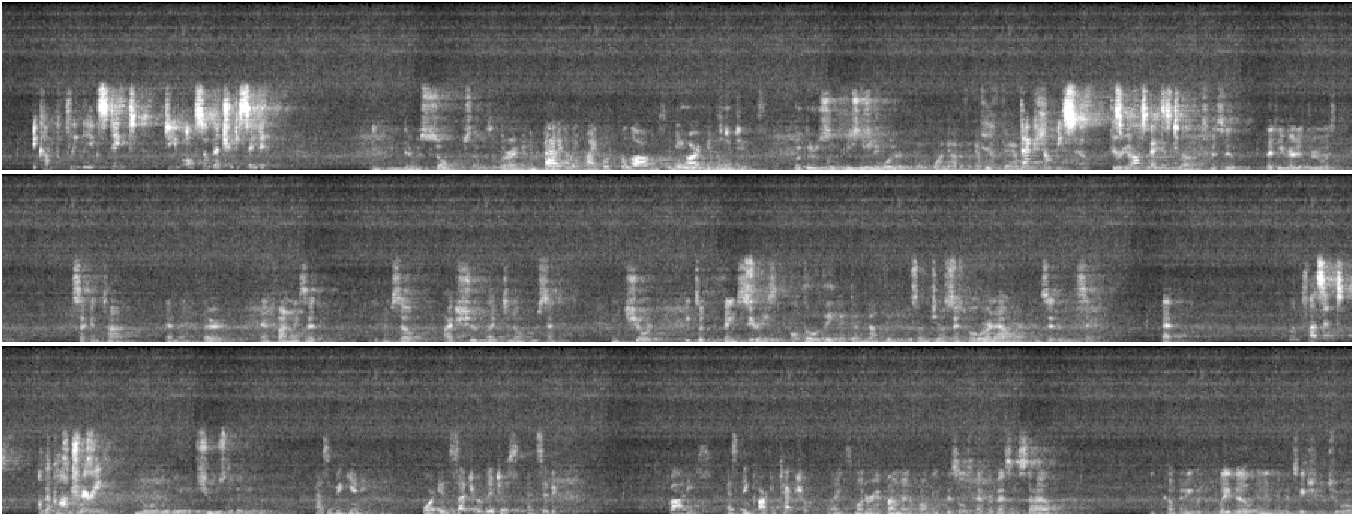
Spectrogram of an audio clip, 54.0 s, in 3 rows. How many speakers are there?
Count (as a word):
five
